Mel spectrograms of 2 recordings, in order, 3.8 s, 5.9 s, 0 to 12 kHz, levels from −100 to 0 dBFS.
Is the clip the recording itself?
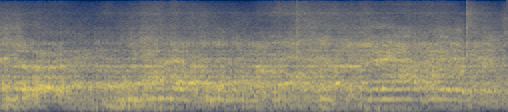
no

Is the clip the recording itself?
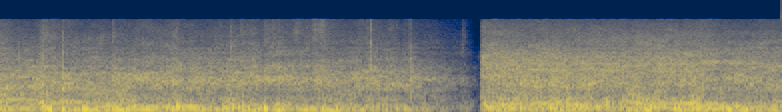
no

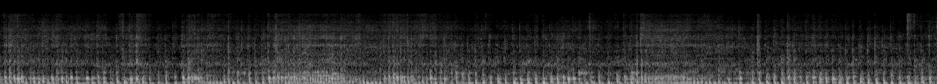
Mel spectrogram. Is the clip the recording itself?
no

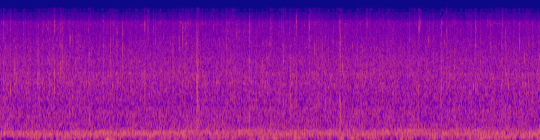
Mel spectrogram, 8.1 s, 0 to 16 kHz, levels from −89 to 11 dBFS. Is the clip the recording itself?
yes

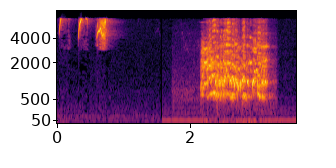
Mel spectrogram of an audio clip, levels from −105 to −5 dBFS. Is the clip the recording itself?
yes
